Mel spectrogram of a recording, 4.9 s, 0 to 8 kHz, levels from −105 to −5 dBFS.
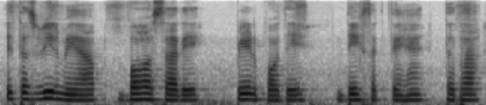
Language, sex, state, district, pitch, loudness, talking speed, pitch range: Hindi, male, Jharkhand, Jamtara, 155 Hz, -16 LUFS, 145 wpm, 150-165 Hz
